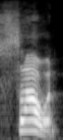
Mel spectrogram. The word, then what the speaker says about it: Samhain: the lord of the dead which is actually pronounced souwan and dr luma should know that i'm surprised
